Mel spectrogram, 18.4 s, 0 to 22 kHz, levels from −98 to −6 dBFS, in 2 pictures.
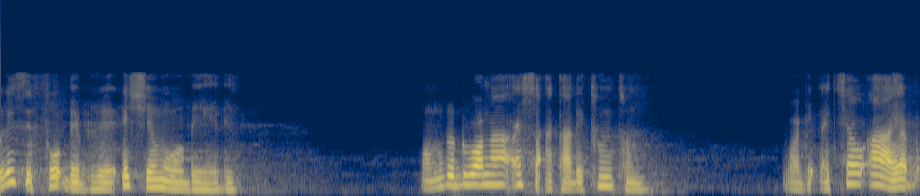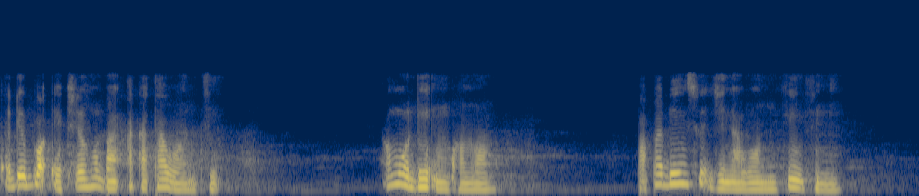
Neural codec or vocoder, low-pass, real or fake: codec, 44.1 kHz, 2.6 kbps, SNAC; 5.4 kHz; fake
